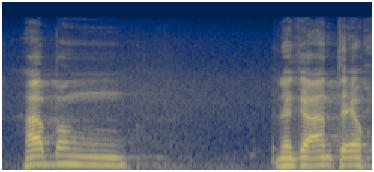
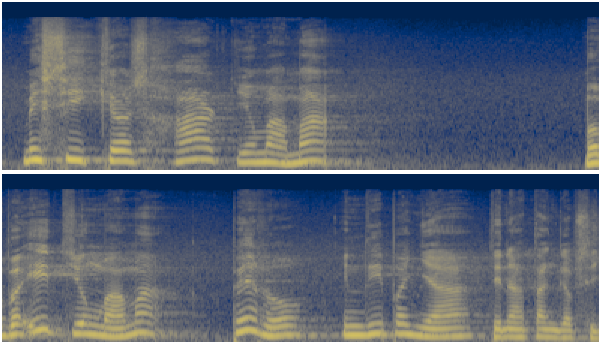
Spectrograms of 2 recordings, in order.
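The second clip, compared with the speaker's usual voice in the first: full-force preaching; 8 semitones higher than usual. Acted. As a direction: drive the promise home to the congregation.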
